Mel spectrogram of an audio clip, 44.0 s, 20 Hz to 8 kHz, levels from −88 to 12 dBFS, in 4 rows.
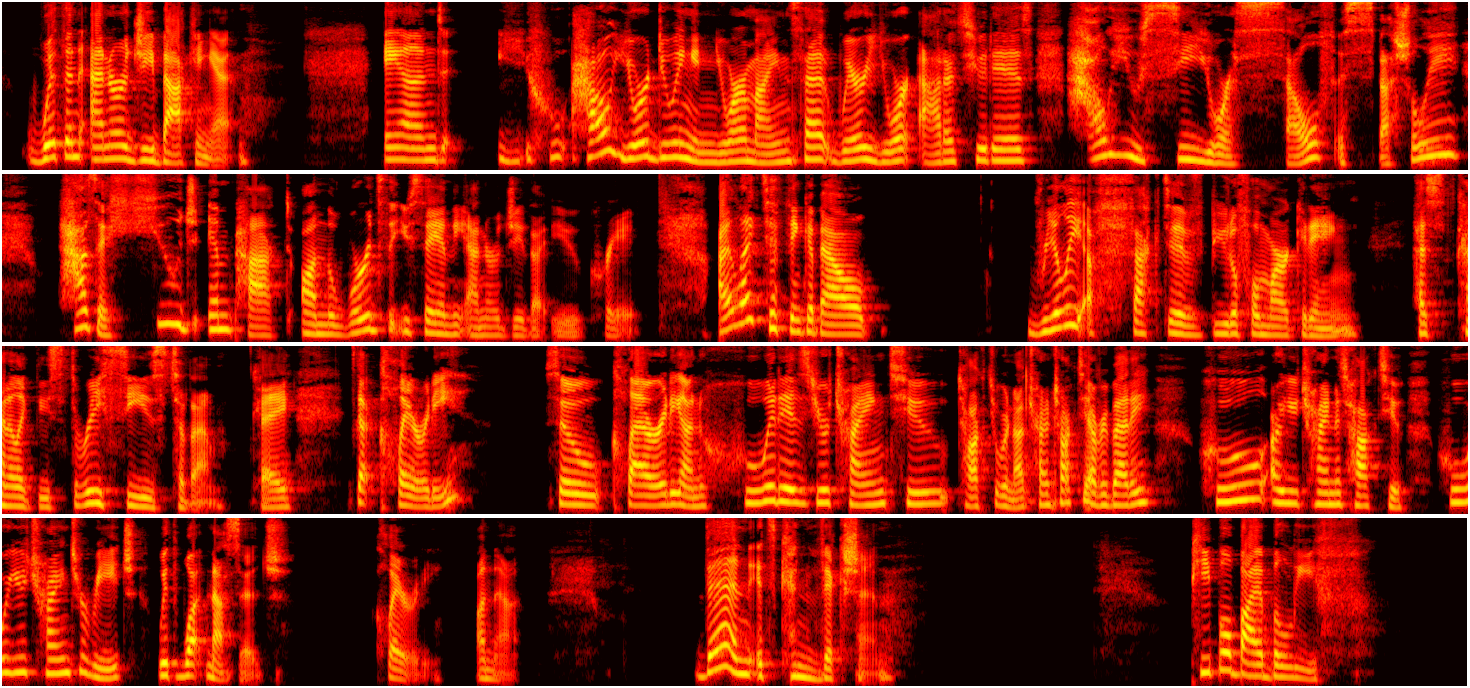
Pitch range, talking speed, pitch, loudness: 170-230 Hz, 140 wpm, 200 Hz, -19 LUFS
